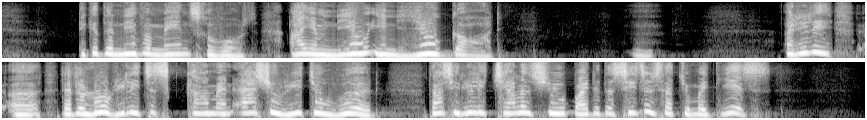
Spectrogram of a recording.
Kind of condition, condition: setting, large echoing room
